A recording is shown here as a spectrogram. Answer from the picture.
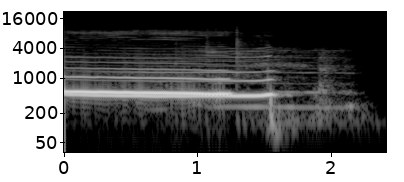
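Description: Two voices holding one long 'woooo' cheer together, the pitch falling slightly, until it cuts off about one and a half seconds in.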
